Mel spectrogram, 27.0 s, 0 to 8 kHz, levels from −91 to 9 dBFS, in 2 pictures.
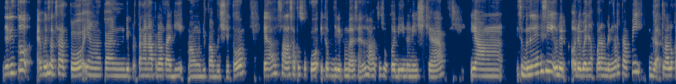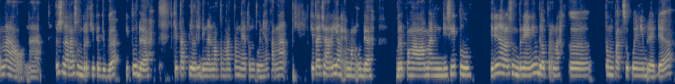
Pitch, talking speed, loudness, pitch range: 210 Hz, 155 wpm, -26 LUFS, 195-230 Hz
